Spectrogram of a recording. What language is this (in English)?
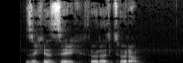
Kabyle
